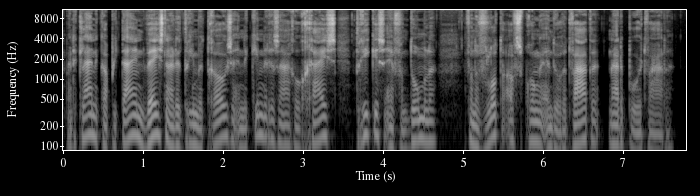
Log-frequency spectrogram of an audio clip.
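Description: Male storybook reader, lowish voice, calm, close and dry. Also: fairly quick, slightly rough, no echo. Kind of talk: reading a children's story aloud.

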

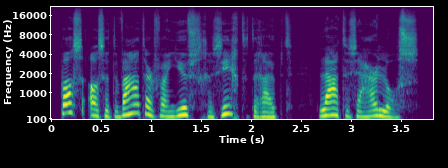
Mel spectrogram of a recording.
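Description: A woman narrating a children's storybook in a clear, expressive way. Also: mid-range voice, a little slow, no room sound, clean studio sound. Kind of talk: storybook reading.

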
